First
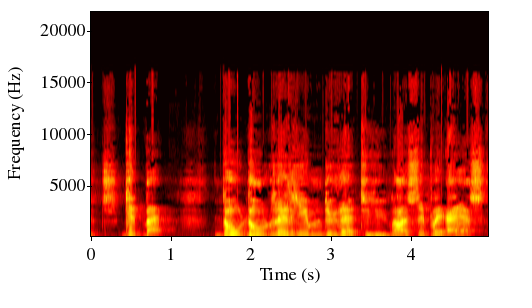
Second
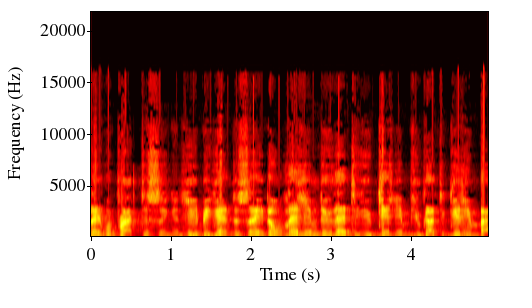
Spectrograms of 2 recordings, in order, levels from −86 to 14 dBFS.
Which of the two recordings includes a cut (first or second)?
first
